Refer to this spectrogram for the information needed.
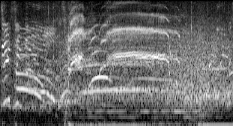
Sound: excited scream; triumphant music

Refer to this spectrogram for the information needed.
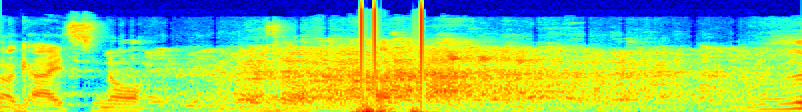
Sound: laughter

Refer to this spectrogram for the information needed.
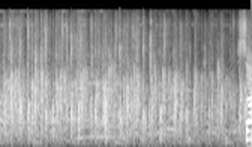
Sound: cheering

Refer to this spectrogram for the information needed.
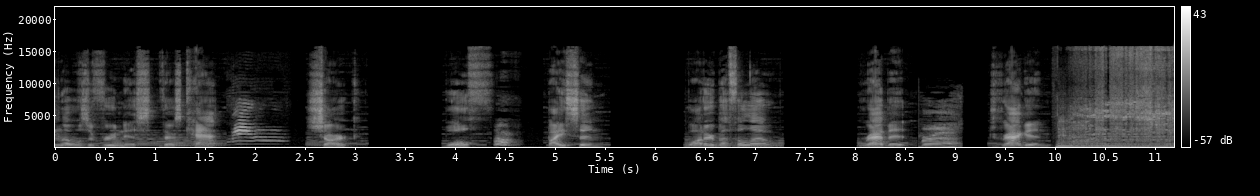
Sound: meow; bark; bruh sound effect

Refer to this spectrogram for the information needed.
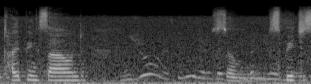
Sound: french woman speaking

